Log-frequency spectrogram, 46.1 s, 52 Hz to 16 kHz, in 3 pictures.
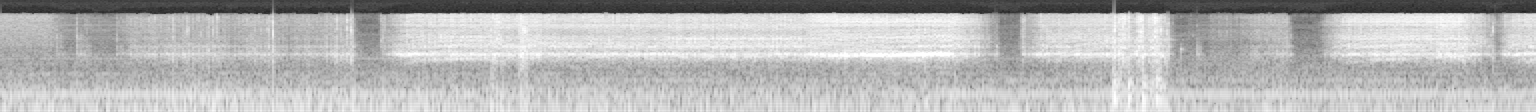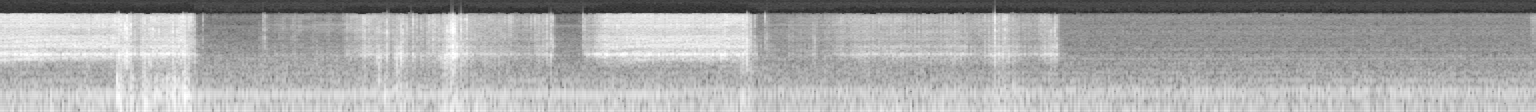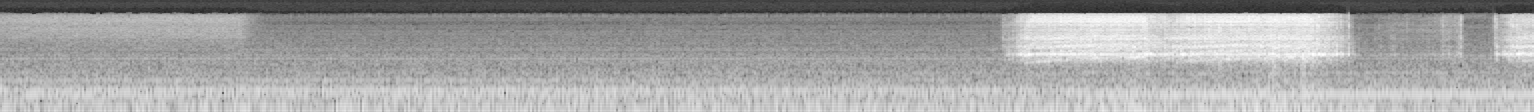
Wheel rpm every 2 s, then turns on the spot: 10, 20, 100, 110, 90, 60, 40, 80, 50, 10, 50, 30, 20, 0, 0, 0, 0, 0, 0, 0, 60, 90, 20.
0-2 18-20 22-26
